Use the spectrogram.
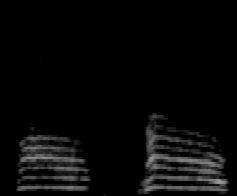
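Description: A voice imitates a cat's faint meow, two drawn-out, whiny mews separated by a short pause, soft and clear with no other sound.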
